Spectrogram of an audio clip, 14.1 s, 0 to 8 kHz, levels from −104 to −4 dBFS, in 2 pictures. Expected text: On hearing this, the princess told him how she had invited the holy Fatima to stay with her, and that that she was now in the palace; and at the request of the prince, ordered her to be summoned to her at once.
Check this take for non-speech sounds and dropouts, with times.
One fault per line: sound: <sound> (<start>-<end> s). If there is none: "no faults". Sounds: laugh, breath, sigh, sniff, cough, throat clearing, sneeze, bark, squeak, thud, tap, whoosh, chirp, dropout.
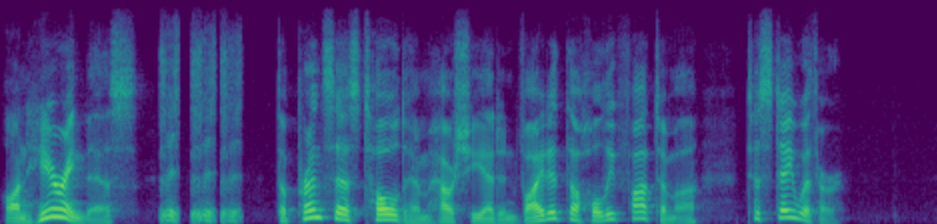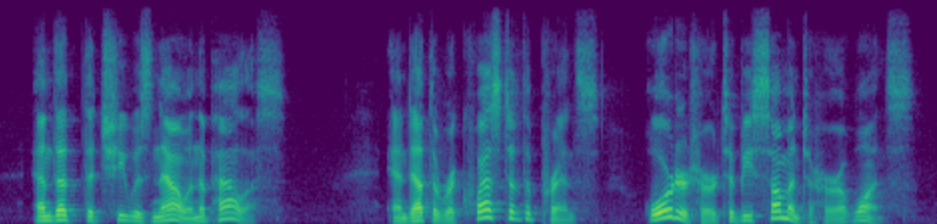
sound: laugh (1.2-1.8 s)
